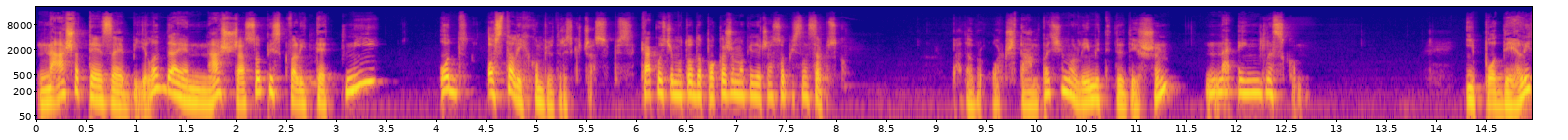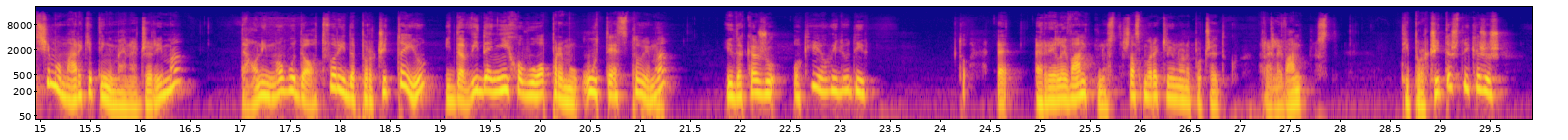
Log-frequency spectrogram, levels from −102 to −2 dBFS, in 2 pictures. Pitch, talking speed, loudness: 135 Hz, 145 wpm, -16 LUFS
